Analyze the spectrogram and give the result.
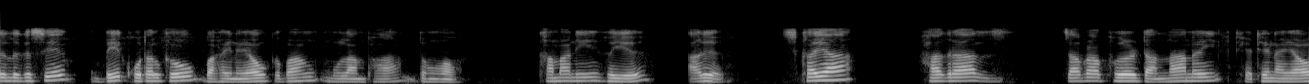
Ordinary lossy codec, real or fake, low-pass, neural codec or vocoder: none; fake; 5.4 kHz; codec, 16 kHz, 4 kbps, FunCodec, trained on Chinese and English, 50 frames a second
